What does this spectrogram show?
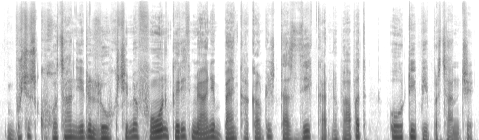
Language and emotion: Kashmiri, fearful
